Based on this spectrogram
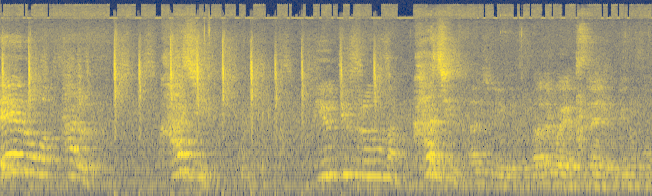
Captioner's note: speaking Japanes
